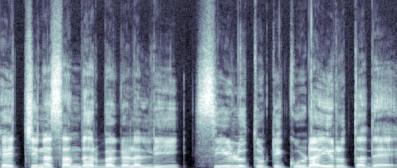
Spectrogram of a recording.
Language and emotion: Kannada, neutral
